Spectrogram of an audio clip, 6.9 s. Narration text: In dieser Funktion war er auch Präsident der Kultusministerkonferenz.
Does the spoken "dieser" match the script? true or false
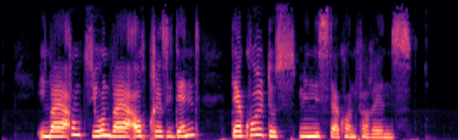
false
